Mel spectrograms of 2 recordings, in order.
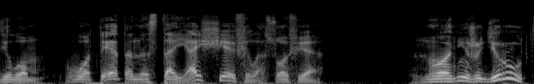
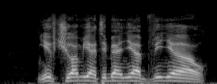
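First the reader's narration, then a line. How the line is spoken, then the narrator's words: Yelled just as loudly. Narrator (Russian): не менее громко орал другой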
